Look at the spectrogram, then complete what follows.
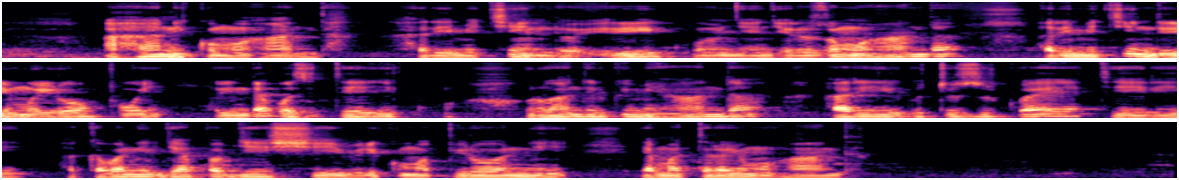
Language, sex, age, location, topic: Kinyarwanda, male, 25-35, Kigali, government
